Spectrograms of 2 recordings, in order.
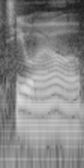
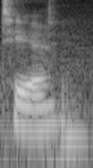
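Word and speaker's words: Tyr: You know, last year I always thought it was Ty R, but apparently you do pronounce it tier.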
